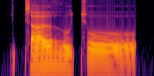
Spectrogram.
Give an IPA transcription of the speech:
c a ə̯ ɦ u c oː

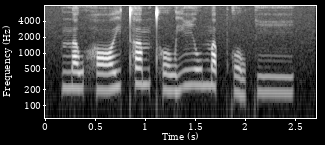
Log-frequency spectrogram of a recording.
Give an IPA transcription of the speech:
n̪ ɐ˧ w h ɔː˨˥ j t̪ʰ ɐ˥ m t̪ʰ o˨ w j iː˥ w m ɐ˥ p̚ k o˨˩ w k iː˨

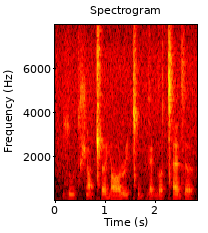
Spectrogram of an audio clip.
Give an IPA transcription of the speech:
z u t͡s ʃ ɑ̃ ǁʰ ɜ j ɑ ɹ ɪ ǀʰ ũ p ɡ æ ɡ ʌ ǀʰ æ d͡z ɜ

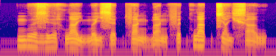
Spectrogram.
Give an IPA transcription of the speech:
m ṳ˨˩ ə̯ z ɨ̤˨˩ ə̯ h w a˧˩ j m ə˧˩ j z ə˨˩ t̚ f a˧˩ ŋ ɓ a˧˩ ŋ f ə˦˥ t̚ h w a˦˥ t̚ t͡ɕ a̤˨˩ j x a˧˩˨ w

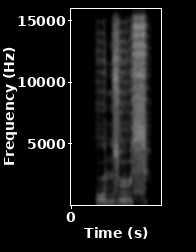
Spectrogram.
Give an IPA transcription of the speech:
o n z ø sʲ

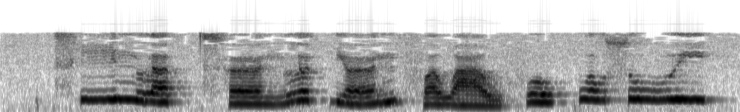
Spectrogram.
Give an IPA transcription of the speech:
t͡sʰ iː˥ n l ɐ˧ t̚ t͡sʰ œː˨ n l ɵ˥ t̚ j œː˨˥ n f ɐ˨ w aː˨˩ w f o˧ w kʷ ɐ˥ w s uː˥ j

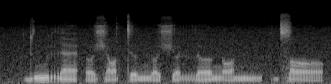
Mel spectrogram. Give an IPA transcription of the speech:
d u r æ ʔ ʌ ʒ ɑ t ə ŋ ʌ ʃ ʌ r ʌ ŋ ɑ n u | d͡z ɑ

